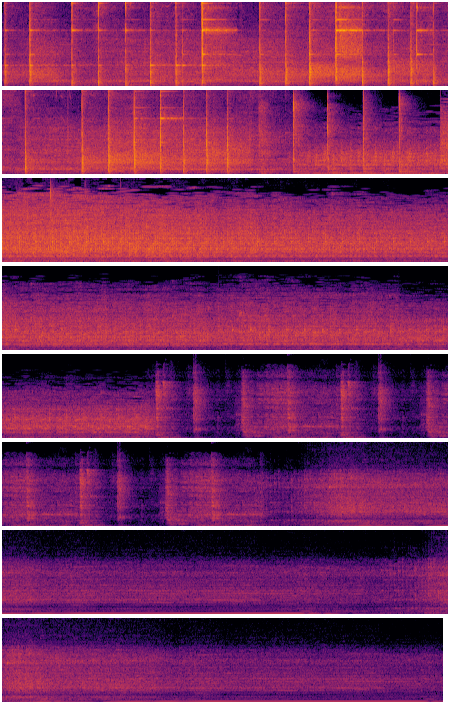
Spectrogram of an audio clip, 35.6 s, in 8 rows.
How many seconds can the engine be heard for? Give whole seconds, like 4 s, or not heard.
35 s.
